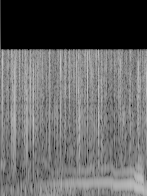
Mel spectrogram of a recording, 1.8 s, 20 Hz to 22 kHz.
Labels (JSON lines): {"label": "biophony, cascading saw", "recorder": "SoundTrap 600 or HydroMoth"}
